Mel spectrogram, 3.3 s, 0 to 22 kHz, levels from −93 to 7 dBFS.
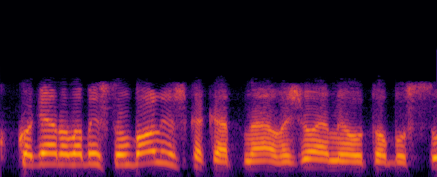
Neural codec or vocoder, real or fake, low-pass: codec, 16 kHz in and 24 kHz out, 1 kbps, XY-Tokenizer; fake; 7.2 kHz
